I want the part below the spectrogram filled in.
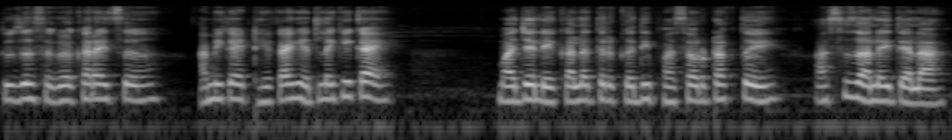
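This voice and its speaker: A woman's voice: mid-range voice, little pitch movement, fairly quick, lightly acted. A woman voicing a stern older father who speaks harshly and reproachfully.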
